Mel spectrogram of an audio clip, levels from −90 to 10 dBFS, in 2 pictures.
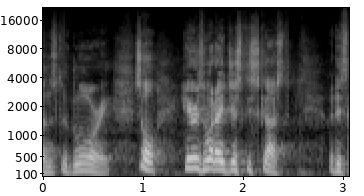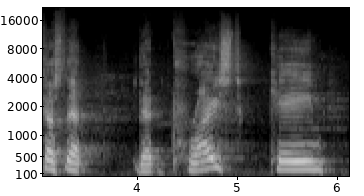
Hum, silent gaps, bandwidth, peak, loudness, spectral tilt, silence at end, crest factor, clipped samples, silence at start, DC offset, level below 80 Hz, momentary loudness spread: none; none; 15 kHz; -4 dBFS; -21 LUFS; -5 dB/octave; 0.25 s; 18 dB; under 0.1%; 0 s; under 0.1%; -72 dBFS; 14 LU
